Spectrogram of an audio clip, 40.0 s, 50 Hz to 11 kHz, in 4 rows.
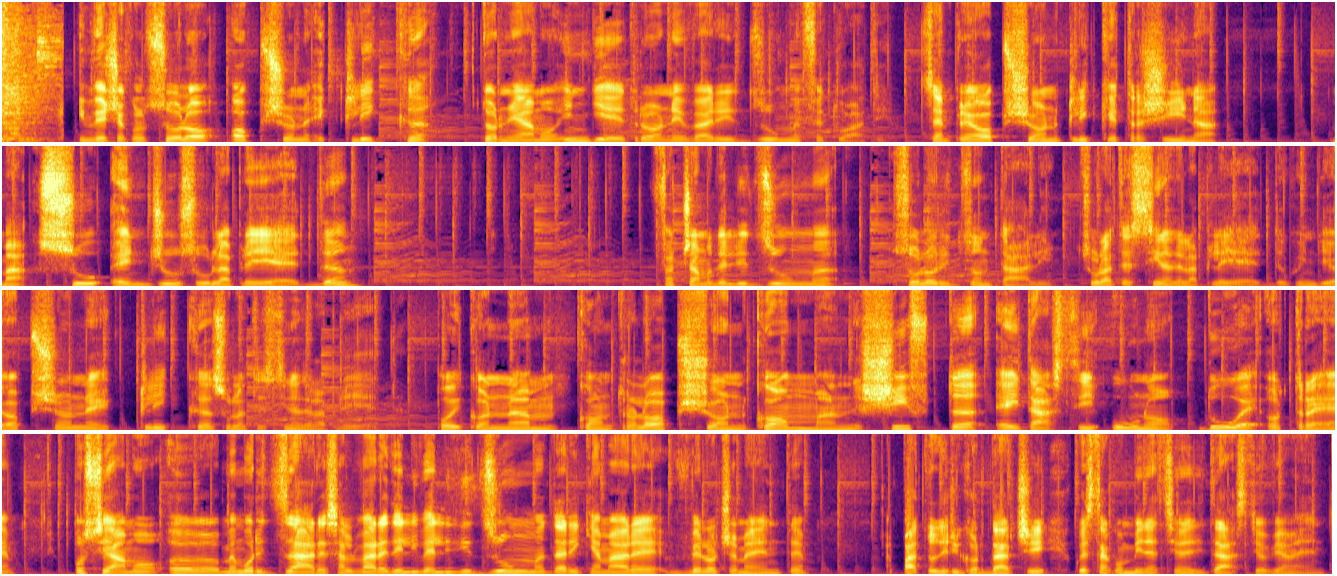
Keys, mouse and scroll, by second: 2.8 alt+click, 12.7 alt+click, 21.8 alt+click.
